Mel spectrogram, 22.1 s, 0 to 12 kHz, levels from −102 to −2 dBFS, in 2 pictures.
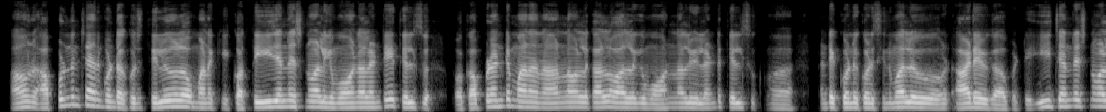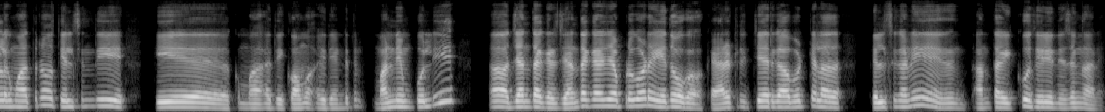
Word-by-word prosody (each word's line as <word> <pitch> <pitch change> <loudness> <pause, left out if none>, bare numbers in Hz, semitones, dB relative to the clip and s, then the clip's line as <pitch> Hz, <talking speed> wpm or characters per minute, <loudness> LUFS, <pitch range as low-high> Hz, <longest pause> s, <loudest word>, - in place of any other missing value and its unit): అవును. 160 +2 0
అప్పటినుంచే 220 +10 -2
అనుకుంటా 175 -5 0
కొంచెం 145 -1 -4
తెలుగులో 175 +3 +4
మనకి 145 -1 -3
కొత్త 130 +1 -1
ఈ - - +5
జనరేషన్ 175 -1 -1
వాళ్ళకి 160 -3 +2
'మోహన్ 150 +1 +2
లాల్' 155 0 +2
అంటే 160 +6 -3 0.2
తెలుసు. 155 -2 0 0.3
ఒకప్పుడంటే 175 +10 0
మన 165 - +4
నాన్న 150 +2 -1
వాళ్ళ 160 0 +1
కాలంలో 160 +1 +3
వాళ్ళకి 150 -1 +1
'మోహన్ 135 +2 -4
లాల్' 150 0 -1
వీళ్ళంటే 140 +3 -4
తెలుసు. 145 0 -2 0.3
ఆహ్, 130 -1 -8 0.3
అంటే 145 +2 +2
కొన్ని 150 -1 +3
కొన్ని 145 -1 +1
సినిమాలు 155 +2 +4 0.5
ఆడేవి 145 -1 +4
కాబట్టి. 120 0 -5 0.2
ఈ - - -1
జనరేషన్ 190 0 -2
వాళ్ళకి 180 -1 +1
మాత్రం 205 +5 -3 0.2
తెలిసింది 190 +3 -4 0.6
ఈ - - +6 0.8
మా 135 - -1
అది 135 0 -5
కొమ్మ 135 +2 0 0.2
ఇదేంటిది 135 +6 -10 0.2
'మన్యం 170 +4 0
పులి' 195 - -1 0.5
ఆహ్, 175 -1 +6
'జనతా 175 0 +5
గ్యారేజ్'. 145 -1 0
'జనతా 150 +7 +2
గ్యారేజ్' 195 0 +4
అప్పుడు 195 +1 -1
కూడా 215 0 +3
ఏదో 180 - 0
ఒక 145 - +1 0.2
క్యారెక్టర్ 155 +6 -1
ఇచ్చారు 175 +1 0
కాబట్టి, 170 +1 0
ఇలా 170 -2 +3 0.5
తెలుసు 160 +2 +1
కానీ 210 +6 -1 0.6
అంత 145 +2 -18 0.2
ఎక్కువ 150 +8 -2
తెలియదు 160 -3 0
నిజంగా. 145 -2 -5
160 Hz, 170 wpm, -27 LUFS, 145-180 Hz, 0.8 s, ఈ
